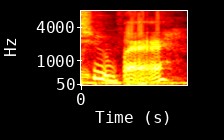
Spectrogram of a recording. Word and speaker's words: Tubar: Tubar. You like the emphasis on the R?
